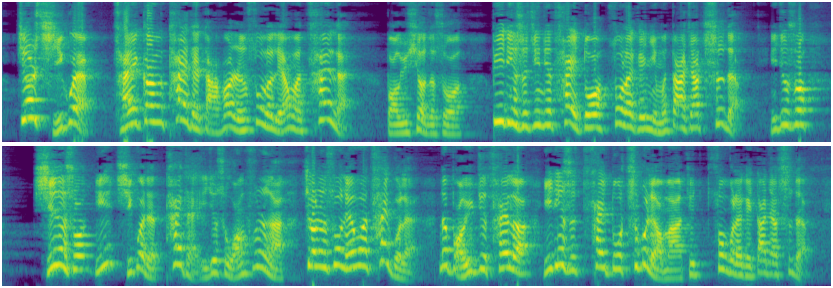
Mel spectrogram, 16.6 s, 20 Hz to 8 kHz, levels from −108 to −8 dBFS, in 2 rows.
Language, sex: Chinese, male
